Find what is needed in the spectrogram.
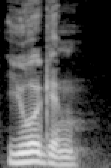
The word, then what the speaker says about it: Jurgen: By the way, the book's title and the main character's name, spelled J-U-R-G-E-N, ought technically, I suppose, to be pronounced Jurgen. But I think I am in agreement with the general American convention in pronouncing it Jurgen.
